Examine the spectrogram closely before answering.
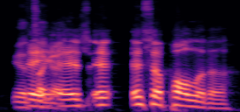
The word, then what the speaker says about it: Hippolyta: look up her name, like it has an H to it. It has an H to it when you look up her. Like they say Hippolyta? Yeah, it's Hippolyta.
